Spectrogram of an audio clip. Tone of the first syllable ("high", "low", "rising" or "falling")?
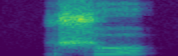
falling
